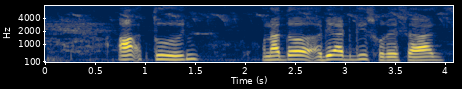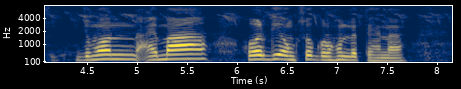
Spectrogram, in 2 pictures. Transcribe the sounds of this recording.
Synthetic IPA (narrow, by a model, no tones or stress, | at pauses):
aʔt̪uɲ | ɔnad̪ɔəɾiaʈɡisɔɾɛsa | d͡ʒɛmɔna̰jmaʔhɔɾɡiɔŋsɔɡɔɾɔɦɔnlɛt̪ɛɦɛna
